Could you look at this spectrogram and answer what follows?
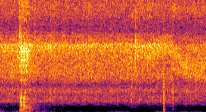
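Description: Noodles frying in a pan with egg give off a faint, steady sizzling hiss, broken by a couple of brief clinks or stirring touches.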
